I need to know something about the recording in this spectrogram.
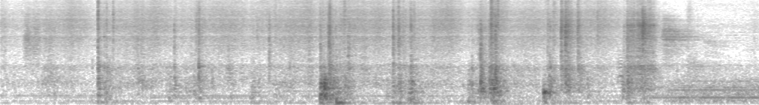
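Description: Footsteps thud on stairs.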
